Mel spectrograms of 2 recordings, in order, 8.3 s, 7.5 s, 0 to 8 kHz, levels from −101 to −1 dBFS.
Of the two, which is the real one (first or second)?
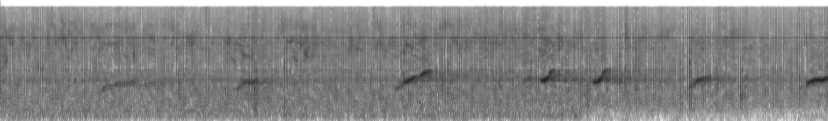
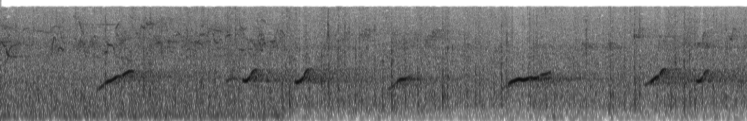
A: second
